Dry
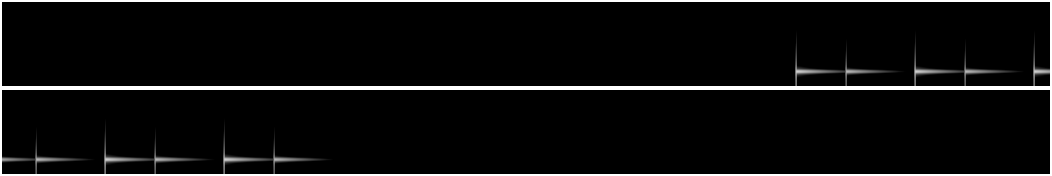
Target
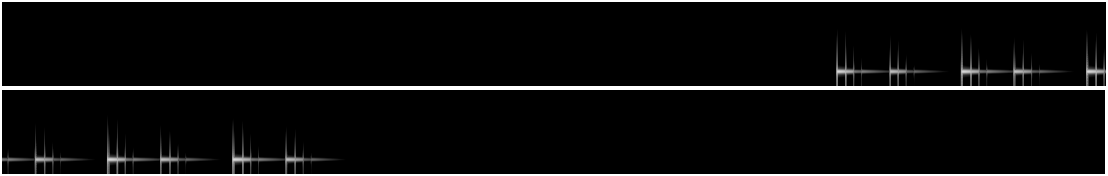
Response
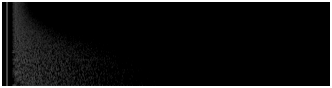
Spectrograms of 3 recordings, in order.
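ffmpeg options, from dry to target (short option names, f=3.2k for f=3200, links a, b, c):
-af "aecho=1:1:75|150|225:0.668|0.16|0.0385,atempo=0.95,volume=2.5dB"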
